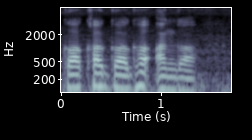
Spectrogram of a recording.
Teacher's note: होते हैं चार प्रकार में पहला प्रकार आपका स्पर्श व्यंजन तो इन व्यंजनों के उच्चारण में हवा उच्चारण स्थलों को स्पर्श मात्र करती है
